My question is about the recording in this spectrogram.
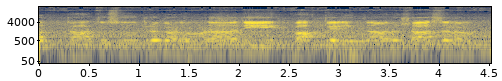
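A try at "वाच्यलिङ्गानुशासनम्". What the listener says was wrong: वाक्य नहीं, वाच्य। वाच्य।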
